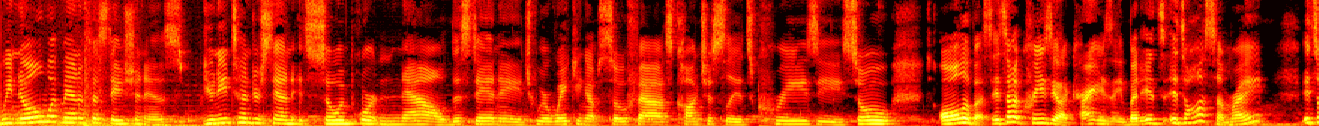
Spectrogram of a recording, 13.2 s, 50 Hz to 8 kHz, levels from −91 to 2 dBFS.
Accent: American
